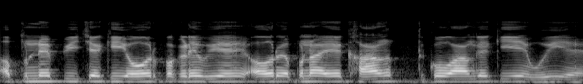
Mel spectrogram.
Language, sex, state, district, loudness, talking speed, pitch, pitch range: Hindi, male, Bihar, Vaishali, -17 LUFS, 145 wpm, 130 Hz, 125-130 Hz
